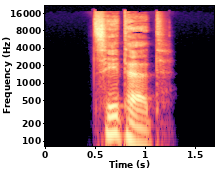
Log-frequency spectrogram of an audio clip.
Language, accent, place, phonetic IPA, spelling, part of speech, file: German, Germany, Berlin, [ˈt͡seːtɐt], zetert, verb, De-zetert.ogg
- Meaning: inflection of zetern: 1. second-person plural present 2. third-person singular present 3. plural imperative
